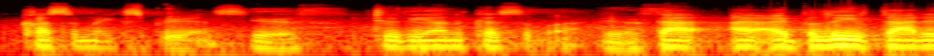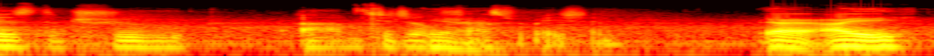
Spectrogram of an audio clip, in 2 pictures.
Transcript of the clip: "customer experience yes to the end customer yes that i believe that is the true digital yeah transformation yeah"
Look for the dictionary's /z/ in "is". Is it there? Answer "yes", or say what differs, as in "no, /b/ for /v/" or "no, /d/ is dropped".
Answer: yes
